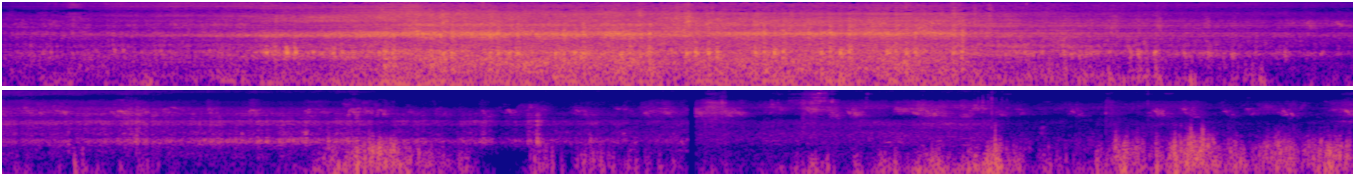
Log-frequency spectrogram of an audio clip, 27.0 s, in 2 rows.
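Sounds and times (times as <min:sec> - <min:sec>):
train wheels clattering over rail joints: 0:00.4 - 0:16.8.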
